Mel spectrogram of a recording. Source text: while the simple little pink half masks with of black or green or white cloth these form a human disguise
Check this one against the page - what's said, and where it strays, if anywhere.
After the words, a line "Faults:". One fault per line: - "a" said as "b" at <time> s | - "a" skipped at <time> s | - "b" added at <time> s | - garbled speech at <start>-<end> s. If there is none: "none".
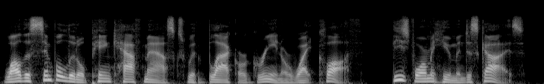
while the simple little pink half masks with of black or green or white cloth these form a human disguise
Faults:
none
